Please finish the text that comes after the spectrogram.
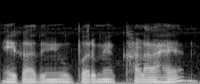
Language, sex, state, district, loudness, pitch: Hindi, male, Jharkhand, Deoghar, -15 LUFS, 110 Hz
